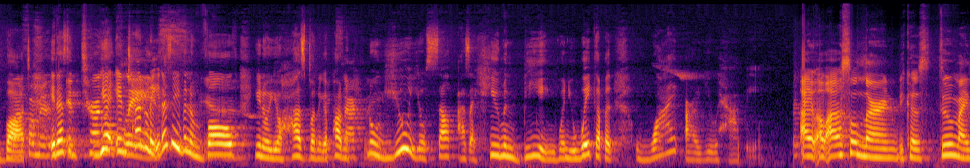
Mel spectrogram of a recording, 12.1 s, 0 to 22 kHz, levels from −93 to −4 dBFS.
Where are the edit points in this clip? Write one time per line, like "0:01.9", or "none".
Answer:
0:09.9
